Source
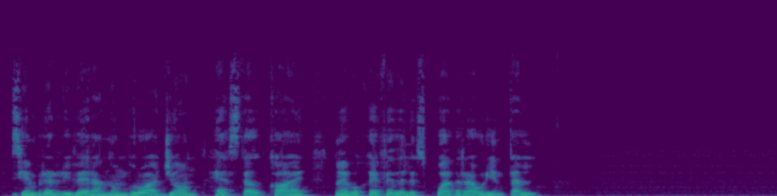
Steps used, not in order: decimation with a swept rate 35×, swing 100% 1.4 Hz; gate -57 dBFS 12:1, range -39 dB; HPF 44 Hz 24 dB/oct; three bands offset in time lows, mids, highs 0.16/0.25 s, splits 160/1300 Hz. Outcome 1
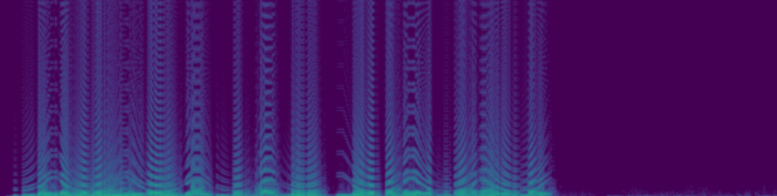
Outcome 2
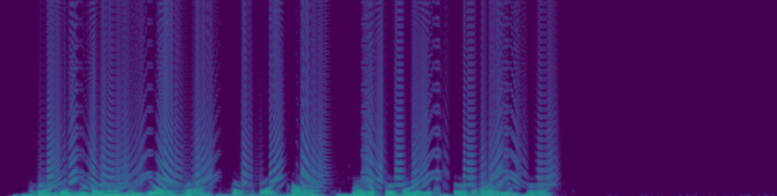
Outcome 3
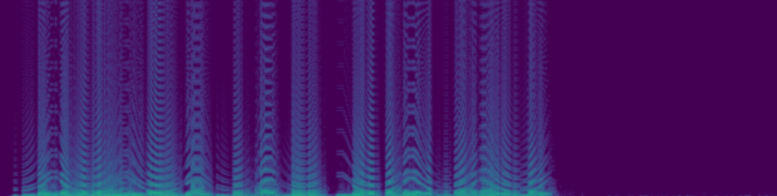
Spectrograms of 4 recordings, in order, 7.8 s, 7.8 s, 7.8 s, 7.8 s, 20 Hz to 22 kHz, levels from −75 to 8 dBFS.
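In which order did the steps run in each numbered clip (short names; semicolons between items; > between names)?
gate > three bands offset in time > decimation with a swept rate > HPF; decimation with a swept rate > HPF > gate > three bands offset in time; HPF > gate > three bands offset in time > decimation with a swept rate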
